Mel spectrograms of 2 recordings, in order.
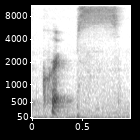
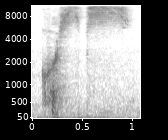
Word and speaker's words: crisps: you that one uh crisps is a notoriously difficult word for learners of english it's the s sound at the end chris you'll find a lot of people mispronouncing them as crips crips when they should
